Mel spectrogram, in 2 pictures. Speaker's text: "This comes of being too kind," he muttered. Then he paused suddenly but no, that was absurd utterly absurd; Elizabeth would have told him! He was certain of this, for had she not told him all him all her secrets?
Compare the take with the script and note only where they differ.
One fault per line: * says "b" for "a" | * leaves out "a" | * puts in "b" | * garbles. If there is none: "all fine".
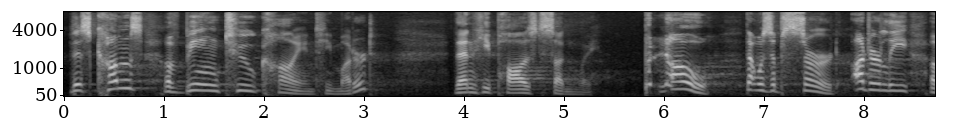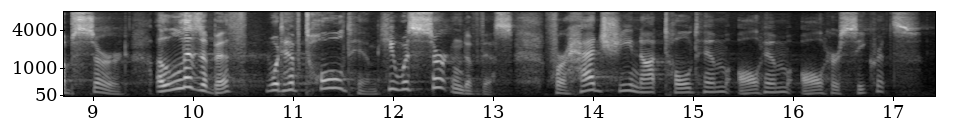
all fine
